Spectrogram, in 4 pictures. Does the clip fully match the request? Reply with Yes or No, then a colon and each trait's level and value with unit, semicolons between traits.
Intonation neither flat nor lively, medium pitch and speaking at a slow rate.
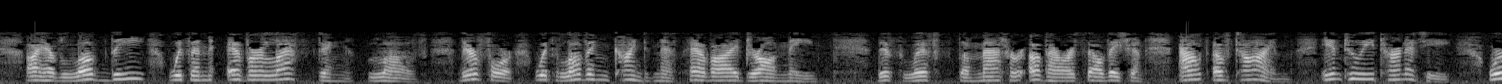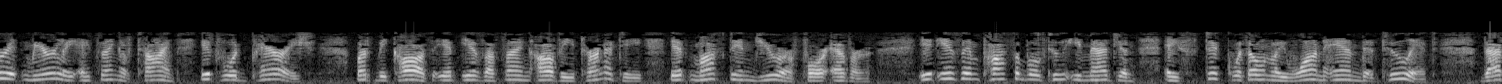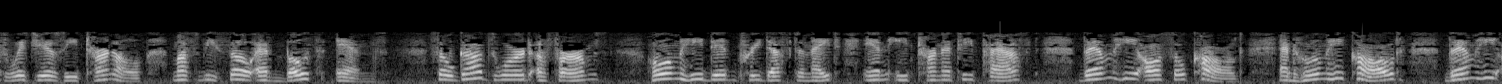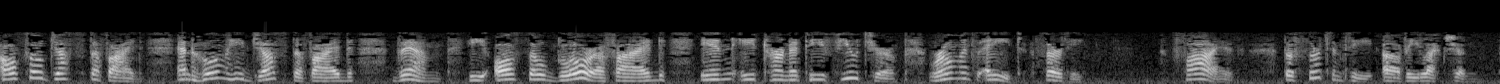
No: average, 4.0 semitones; high, 210 Hz; slow, 115 wpm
